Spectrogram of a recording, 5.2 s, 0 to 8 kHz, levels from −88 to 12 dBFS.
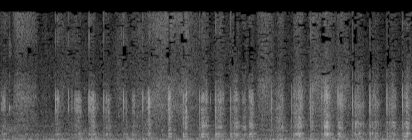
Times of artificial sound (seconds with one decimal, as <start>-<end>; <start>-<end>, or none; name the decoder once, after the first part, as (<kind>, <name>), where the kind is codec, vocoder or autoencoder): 0.0-0.9 (vocoder, BigVGAN v2); 4.0-5.2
